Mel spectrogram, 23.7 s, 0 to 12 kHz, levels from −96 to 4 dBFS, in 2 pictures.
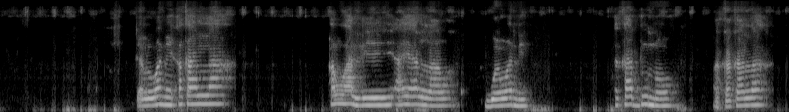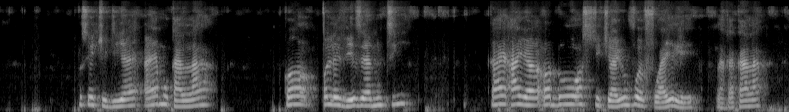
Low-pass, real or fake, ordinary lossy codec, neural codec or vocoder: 10.8 kHz; fake; Opus, 16 kbps; autoencoder, 48 kHz, 128 numbers a frame, DAC-VAE, trained on Japanese speech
